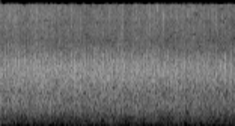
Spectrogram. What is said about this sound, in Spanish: ¿Quiénes de aquí están en su primer convención? ¡Wow! Demos de un fuerte aplauso a todos ellos.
